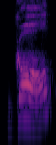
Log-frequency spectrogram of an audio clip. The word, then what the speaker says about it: Gal: It's pronounced Gaul, G-O-L-L, or is that Gaul? Gaul? – Oh, this isn't helping at all. – Gadot, G-O-D-O-T-E. – Oh. – Because the A's are pronounced as in short O's. So it's like Gaul, Gadot.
